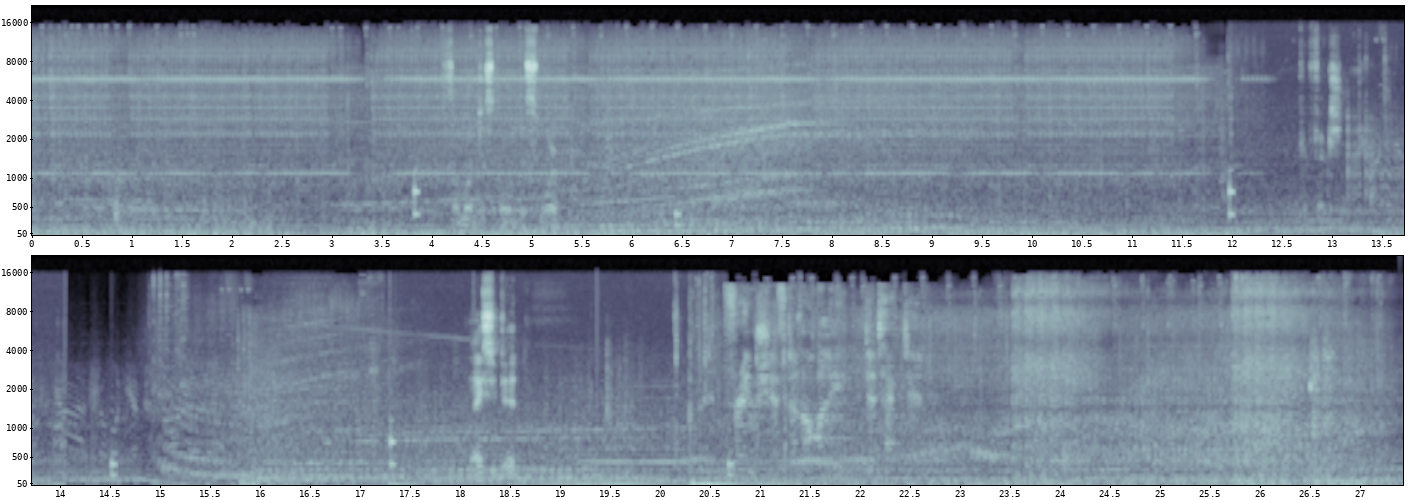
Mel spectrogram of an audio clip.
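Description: A spaceship engine hums low and steadily.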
